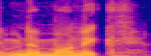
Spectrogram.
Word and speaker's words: Mnemonic: It's either going to be Soldier, Johnny Mnemonic, I said it right this time, or Blade Runner.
